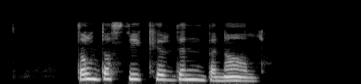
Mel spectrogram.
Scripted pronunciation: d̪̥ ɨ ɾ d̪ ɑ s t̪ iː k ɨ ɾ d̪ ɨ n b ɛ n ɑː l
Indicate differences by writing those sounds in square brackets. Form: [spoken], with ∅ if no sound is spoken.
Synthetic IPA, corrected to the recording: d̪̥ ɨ [l] d̪ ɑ s t̪ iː [kʰ] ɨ ɾ d̪ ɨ n b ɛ n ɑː l

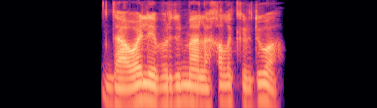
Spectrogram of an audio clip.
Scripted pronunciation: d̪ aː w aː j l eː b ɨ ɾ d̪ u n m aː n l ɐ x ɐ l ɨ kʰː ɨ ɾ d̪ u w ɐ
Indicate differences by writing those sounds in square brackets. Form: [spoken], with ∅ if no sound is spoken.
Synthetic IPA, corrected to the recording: d̪ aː w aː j l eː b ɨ ɾ d̪ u n m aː n l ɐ x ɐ l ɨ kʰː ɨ ɾ d̪ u w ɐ

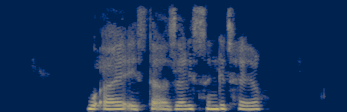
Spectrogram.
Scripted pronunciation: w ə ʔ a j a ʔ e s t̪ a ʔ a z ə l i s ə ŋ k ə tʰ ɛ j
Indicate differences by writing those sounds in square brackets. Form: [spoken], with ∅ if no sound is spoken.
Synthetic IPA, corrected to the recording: w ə ʔ a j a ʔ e s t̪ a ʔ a z [a] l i s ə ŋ [ɡ] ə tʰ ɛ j

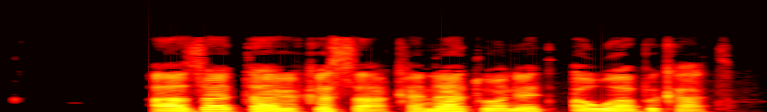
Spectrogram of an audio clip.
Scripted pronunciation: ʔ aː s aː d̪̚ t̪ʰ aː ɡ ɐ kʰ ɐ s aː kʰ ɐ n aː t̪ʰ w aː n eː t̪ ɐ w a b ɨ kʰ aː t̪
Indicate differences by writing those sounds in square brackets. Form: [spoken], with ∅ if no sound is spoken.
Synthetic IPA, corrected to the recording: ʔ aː [z] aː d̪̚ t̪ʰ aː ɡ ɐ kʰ ɐ s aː kʰ ɐ n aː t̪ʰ w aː n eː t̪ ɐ w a b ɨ kʰ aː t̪

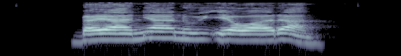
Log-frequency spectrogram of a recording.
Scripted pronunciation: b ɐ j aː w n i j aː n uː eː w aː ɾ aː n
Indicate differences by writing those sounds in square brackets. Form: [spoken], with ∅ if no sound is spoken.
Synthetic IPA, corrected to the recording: b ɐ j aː [∅] n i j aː n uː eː w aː ɾ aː n

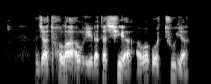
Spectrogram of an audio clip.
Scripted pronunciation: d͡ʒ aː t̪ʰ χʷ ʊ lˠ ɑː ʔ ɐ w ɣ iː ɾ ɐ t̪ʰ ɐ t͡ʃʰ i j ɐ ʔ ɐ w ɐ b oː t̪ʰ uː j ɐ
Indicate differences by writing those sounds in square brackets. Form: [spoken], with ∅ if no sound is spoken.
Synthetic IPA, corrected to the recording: d͡ʒ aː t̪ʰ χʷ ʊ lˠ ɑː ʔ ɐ w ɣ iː ɾ ɐ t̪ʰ ɐ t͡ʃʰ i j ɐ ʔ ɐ w ɐ b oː t̪ʰ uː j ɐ

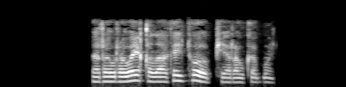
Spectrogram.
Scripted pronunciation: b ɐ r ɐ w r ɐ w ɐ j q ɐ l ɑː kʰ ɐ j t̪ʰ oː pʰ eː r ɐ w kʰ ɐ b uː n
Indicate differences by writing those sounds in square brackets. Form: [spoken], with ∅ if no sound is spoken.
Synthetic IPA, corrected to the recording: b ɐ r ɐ w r ɐ w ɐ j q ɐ l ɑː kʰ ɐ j t̪ʰ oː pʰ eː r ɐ w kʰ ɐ b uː n

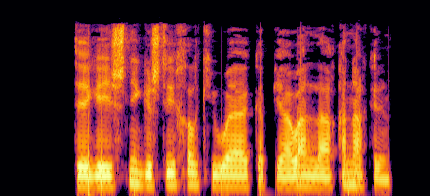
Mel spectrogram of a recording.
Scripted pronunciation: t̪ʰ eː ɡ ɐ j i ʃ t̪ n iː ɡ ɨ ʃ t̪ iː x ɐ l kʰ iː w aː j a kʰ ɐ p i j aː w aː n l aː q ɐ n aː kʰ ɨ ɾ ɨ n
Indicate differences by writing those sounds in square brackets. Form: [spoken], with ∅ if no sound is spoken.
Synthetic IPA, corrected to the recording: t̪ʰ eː ɡ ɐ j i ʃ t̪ n iː ɡ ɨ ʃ t̪ iː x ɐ l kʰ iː w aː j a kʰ ɐ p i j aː w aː n l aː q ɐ n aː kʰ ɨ ɾ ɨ n

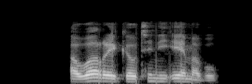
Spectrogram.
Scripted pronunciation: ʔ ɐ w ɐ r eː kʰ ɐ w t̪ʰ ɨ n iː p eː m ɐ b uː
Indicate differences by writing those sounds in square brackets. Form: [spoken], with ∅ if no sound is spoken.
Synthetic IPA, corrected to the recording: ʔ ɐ w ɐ r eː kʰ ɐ w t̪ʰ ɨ n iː [ʔ] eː m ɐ b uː

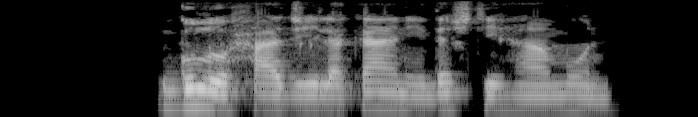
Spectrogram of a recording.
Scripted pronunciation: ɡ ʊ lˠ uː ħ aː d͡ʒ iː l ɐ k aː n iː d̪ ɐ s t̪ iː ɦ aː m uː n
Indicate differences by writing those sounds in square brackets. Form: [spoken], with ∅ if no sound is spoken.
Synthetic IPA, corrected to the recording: ɡ ʊ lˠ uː ħ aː d͡ʒ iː l ɐ k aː n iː d̪ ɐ [ʃ] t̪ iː ɦ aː m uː n

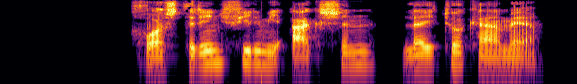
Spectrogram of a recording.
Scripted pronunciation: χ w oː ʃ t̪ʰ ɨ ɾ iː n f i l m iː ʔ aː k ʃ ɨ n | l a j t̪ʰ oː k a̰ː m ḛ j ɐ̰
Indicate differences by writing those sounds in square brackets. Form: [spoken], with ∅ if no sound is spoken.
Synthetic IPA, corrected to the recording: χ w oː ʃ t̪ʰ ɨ ɾ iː n f i l m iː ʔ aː k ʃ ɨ n | l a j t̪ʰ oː [kʰ] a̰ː m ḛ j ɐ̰

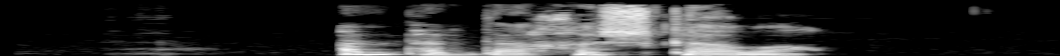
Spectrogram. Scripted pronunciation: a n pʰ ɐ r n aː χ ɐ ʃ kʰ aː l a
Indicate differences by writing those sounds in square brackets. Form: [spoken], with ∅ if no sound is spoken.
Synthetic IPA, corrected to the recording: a [m] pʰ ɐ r [d] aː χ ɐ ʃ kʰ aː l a

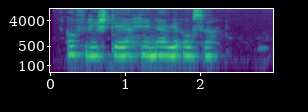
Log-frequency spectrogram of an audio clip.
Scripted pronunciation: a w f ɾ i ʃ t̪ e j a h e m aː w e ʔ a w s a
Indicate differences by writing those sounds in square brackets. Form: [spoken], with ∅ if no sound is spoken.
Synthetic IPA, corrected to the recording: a w f ɾ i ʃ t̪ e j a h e [n] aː w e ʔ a w s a

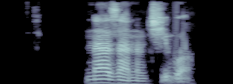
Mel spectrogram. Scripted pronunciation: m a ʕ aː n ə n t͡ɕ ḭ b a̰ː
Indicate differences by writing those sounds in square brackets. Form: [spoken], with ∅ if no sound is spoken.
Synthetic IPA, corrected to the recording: [n] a [z] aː n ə [m] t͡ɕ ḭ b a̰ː

